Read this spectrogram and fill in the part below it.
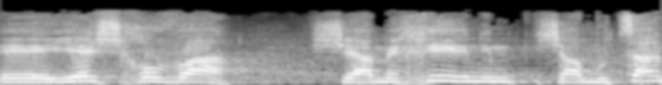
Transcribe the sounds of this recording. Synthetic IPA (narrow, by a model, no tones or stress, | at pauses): jeʃχo̞va | ʃeameχiʁniʃeamut͡sa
